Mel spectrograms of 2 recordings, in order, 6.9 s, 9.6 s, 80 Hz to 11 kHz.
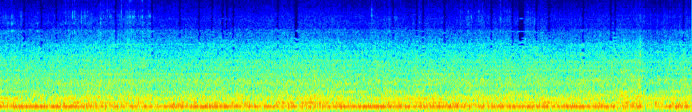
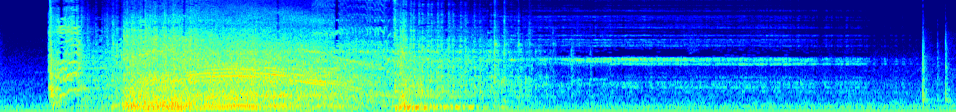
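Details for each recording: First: John Deere X300 rider with Kawasaki FH-series engine, 17 hours, after fixing a no-start/runs-and-dies fault from a stuck fuel shutoff solenoid; steady, even drone at good throttle with no misses or surging as the clutch is engaged, running normally. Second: John Deere X300 rider, Kawasaki FH engine, 17 hours, brake cleaner in intake, hand over intake: starter spins briskly for a few seconds but never catches, then dies away; crank no start from stuck fuel shut-off solenoid.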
